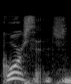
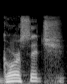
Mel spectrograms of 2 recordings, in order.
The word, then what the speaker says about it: Gorsuch: level and we you and I have trouble pronouncing his name you just want Mike to tell you how to pronoun it's Gorsuch Gorsuch okay we're practicing we're practicing it here but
